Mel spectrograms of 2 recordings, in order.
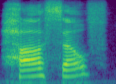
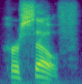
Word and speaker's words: herself: word herself first so instead of ha self saying ha okay curve your tongue up a bit her herself try that positive there you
